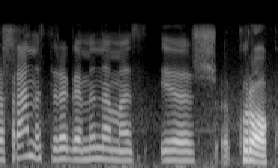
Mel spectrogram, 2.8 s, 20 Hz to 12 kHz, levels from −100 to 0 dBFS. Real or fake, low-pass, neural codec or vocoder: real; 7.2 kHz; none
